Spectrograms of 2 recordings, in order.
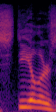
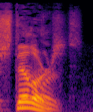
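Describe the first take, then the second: First: The first vowel is a long 'ee' sound. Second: The first vowel is a short 'i' sound. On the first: This is the usual way outside Pittsburgh. "the Steelers are not the Steelers in Pittsburgh" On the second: This is how locals in Pittsburgh say it. "They're the Stillers"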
